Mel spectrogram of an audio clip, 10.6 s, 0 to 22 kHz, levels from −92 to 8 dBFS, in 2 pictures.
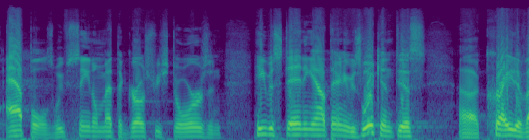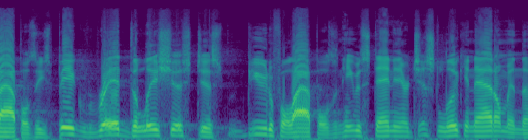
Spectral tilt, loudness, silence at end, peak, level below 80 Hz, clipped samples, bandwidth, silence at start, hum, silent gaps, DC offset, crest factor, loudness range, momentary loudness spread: -5 dB/octave; -21 LUFS; 0 s; -8 dBFS; -50 dBFS; under 0.1%; 17 kHz; 0.05 s; none; none; under 0.1%; 12 dB; 3 LU; 9 LU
